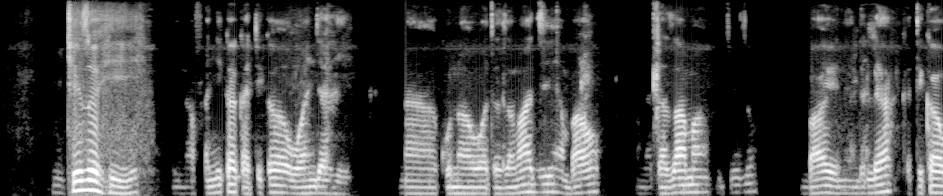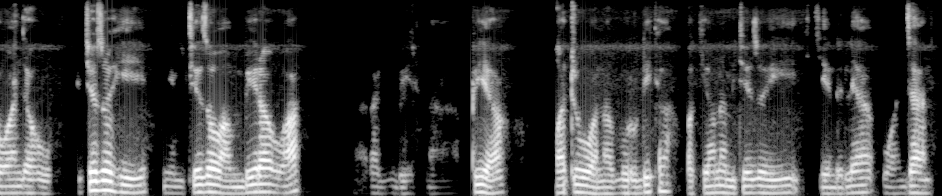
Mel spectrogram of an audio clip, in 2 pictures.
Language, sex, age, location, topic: Swahili, male, 25-35, Nakuru, government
